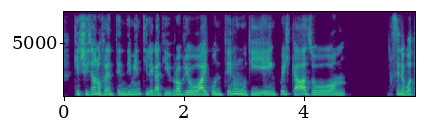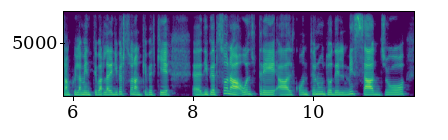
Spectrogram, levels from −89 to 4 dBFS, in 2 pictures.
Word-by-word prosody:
che 215 - -3
ci 205 - +1
siano 210 -1 +1
fraintendimenti 185 +4 -3
legati 170 -1 -2
proprio 180 0 -1
ai 165 +1 +5
contenuti 185 -1 -2
e 180 - -1
in 180 0 -2
quel 225 +3 -5
caso 175 -4 0 0.7
se 200 - -5
ne 180 - +2
può 175 0 0
tranquillamente 180 +1 -2
parlare 180 0 +2
di 185 - -3
persona 210 -1 -1
anche 175 +2 -6
perché, 185 0 -1 0.3
ehm, 170 0 -2
di 195 - -1
persona, 195 0 +5
oltre 195 -3 0
al 175 0 +1
contenuto 200 +1 -3
del 180 -1 -2
messaggio, 195 -1 +3
185 Hz, 150 wpm, -22 LUFS, 175-200 Hz, 0.7 s, ai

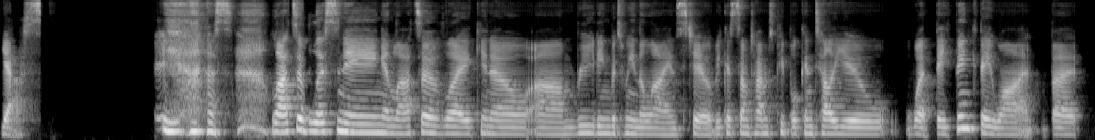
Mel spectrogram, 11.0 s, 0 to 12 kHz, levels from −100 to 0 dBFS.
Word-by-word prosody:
Yes. - - -1 1.1
Yes. 225 -3 +5 0.4
Lots 210 0 +6
of 260 -3 +7
listening 215 -3 +4
and 180 -1 -2
lots 170 +3 -3
of, 185 -3 +1
like, 165 -1 -1
you 180 - -5
know, 160 -1 -3
um, 155 0 -5
reading 180 -1 -4
between 170 -1 -4
the 155 - -2
lines, 150 -1 -4
too. 150 - -1
Because 170 +2 -6
sometimes 175 -1 -4
people 180 -4 -6
can 170 +1 -5
tell 170 -1 0
you 160 -1 -2 0.2
what 160 +2 -3
they 165 -1 -2
think 295 - +2
they 175 -2 +1
want, 155 +11 -4 0.2
but 150 -1 -3
175 Hz, 160 wpm, -22 LUFS, 160-205 Hz, 1.1 s, of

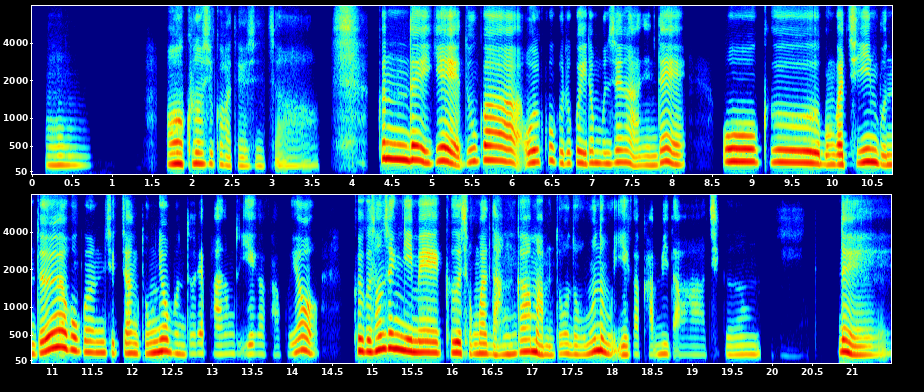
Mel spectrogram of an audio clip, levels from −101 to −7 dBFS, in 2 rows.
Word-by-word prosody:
어. 165 0 -12 1.0
어 190 +1 +3
그러실 190 0 -5
것 180 - -15
같아요, 155 -2 -14
진짜. 150 - -20 1.2
근데 265 -3 +5
이게 210 -4 +2
누가 230 +1 0
옳고 220 +5 -2
그르고 195 0 -6
이런 205 +1 -3
문제는 205 +2 -5
아닌데 170 +3 -4 0.5
어 230 0 +5
그 215 -2 +2
뭔가 175 +1 0
지인분들 205 - +2
혹은 200 -6 -2
직장 180 -1 -7
동료분들의 175 -2 -2
반응도 170 +1 -16
이해가 165 0 -14
가고요. 175 +7 -6 0.4
그리고 215 -2 +2
선생님의 210 -6 +4
그 190 -1 +2
정말 175 0 -5
난감함도 165 0 -3
너무너무 170 +5 -1
이해가 155 +2 -10
갑니다, 155 -2 -16
지금. 160 +1 -14 1.0
네. 155 -5 -2
190 Hz, 230 characters per minute, -22 LUFS, 165-215 Hz, 1.2 s, 근데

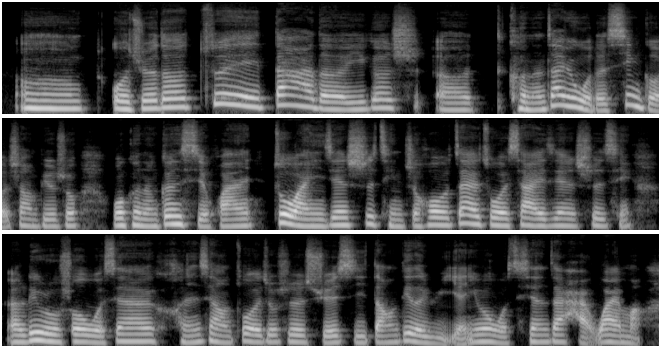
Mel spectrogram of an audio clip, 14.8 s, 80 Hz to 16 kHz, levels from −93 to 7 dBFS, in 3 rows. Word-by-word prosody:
嗯， 215 -2 +3 0.2
我 205 -1 +4
觉 215 +2 +1
得 245 +1 +3
最 295 +1 +2
大 285 +2 +1
的 195 -4 +3
一 190 +1 -3
个 230 +2 -2
是 230 - -13
呃， 180 0 -5 0.2
可 210 - -2
能 185 -1 -2
在 300 +9 +2
于 285 - +4
我 230 -7 +4
的 165 -1 -4
性 280 - -2
格 - - -1
上， 185 -2 -7
比 175 - -8
如 175 - -4
说 185 +2 -3 0.2
我 190 0 +3
可 195 0 0
能 175 -1 -3
更 225 +5 +4
喜 205 -6 -1
欢 175 +2 -3
做 260 -2 +9
完 185 -4 +5
一 175 - -4
件 200 +2 +1
事 200 +3 -4
情 180 -4 -8
之 170 +2 -6
后 200 +2 +2
再 230 +3 +1
做 200 -3 +2
下 185 0 0
一 180 - +1
件 185 0 -4
事 180 +1 -7
情， 180 0 -12 0.2
呃， 180 +1 -1
例 215 +5 +3
如 200 -4 +5
说 185 +1 +3
我 170 -1 +1
现 195 +5 -3
在 195 0 -1
很 180 -1 -9
想 185 -4 -4
做 195 +1 +1
的 180 - +2
就 180 - -5
是 180 0 -4
学 170 -1 -5
习 170 -1 -6
当 170 +2 -4
地 210 - +1
的 180 - +3
语 155 -3 -8
言， 135 -1 -7
因 185 - -2
为 190 - +3
我 165 -4 -2
现 185 +5 -5
在 180 - -7
在 185 -1 0
海 - - -3
外 180 -1 0
嘛， 170 - -7
190 Hz, 295 characters per minute, -20 LUFS, 180-215 Hz, 0.2 s, 做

